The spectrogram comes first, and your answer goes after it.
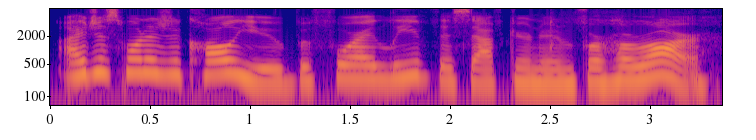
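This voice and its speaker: Earnest young woman, higher-pitched. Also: lively intonation, brisk, fairly bright tone, dry recording. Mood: apologetic, friendly. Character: young Ethiopian-American woman exploring Ethiopia, earnest and hopeful. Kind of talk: educational radio drama dialogue.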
